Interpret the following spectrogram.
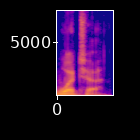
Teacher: That T plus Y combination creates a chi sound. So you get whatcha. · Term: assimilation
